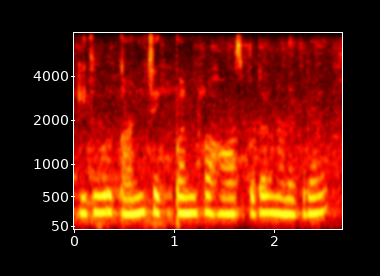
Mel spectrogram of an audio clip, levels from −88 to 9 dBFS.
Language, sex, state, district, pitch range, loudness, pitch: Tamil, female, Tamil Nadu, Kanyakumari, 245-260 Hz, -14 LUFS, 250 Hz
